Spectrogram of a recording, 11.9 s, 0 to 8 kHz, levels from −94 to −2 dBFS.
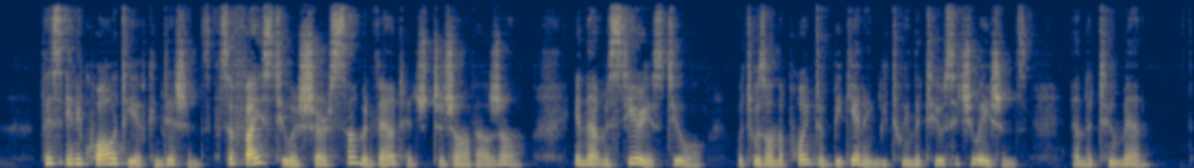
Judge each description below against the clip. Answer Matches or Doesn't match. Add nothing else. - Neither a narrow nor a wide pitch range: Matches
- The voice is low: Doesn't match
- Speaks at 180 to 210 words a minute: Doesn't match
